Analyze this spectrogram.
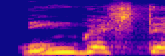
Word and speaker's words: انگشت: کی انگلی بولتے ہیں, انگشت شہادت بھی بولتے ہیں. دکھائیے امیر سنت, کچھ آپ ارشاد فرمائے وہی ہم دہرائیں گے. انگشت انگشت دونوں تلفظ ہیں.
